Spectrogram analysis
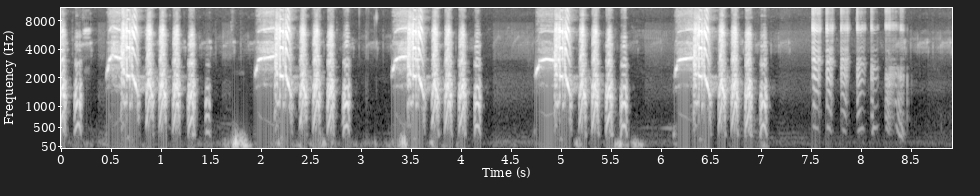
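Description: A francolin repeats loud, harsh phrases: a rising note, then a rapid run of about eight grating pulses, given about every one and a half seconds. Faint low thumps sound between phrases.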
